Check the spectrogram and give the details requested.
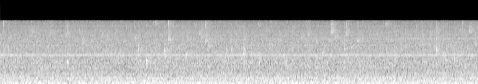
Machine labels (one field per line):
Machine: pump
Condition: normal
